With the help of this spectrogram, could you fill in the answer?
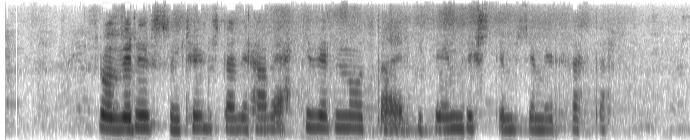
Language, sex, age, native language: Icelandic, female, 18-19, Icelandic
